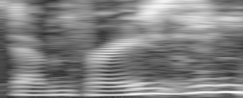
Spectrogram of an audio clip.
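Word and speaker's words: Dumfries: I think it's actually pronounced dumbfree. It is dumb freeze.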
